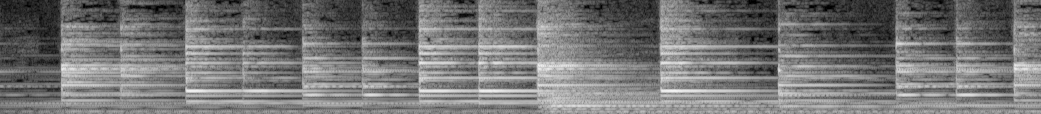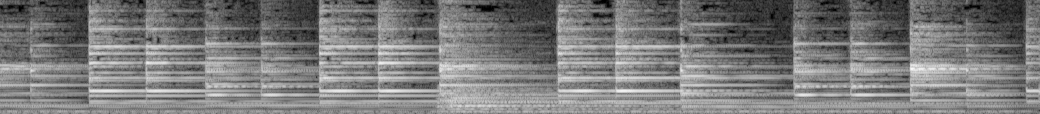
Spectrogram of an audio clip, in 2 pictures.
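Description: Church bells ring continuously in a rapid, overlapping pattern, several pitched bells struck in quick succession over a sustained resonant hum, loud, with no voices. In a bell tower in Finland, a monk strapped into a frame pulls the mechanisms with hands and feet to set the bells moving.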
